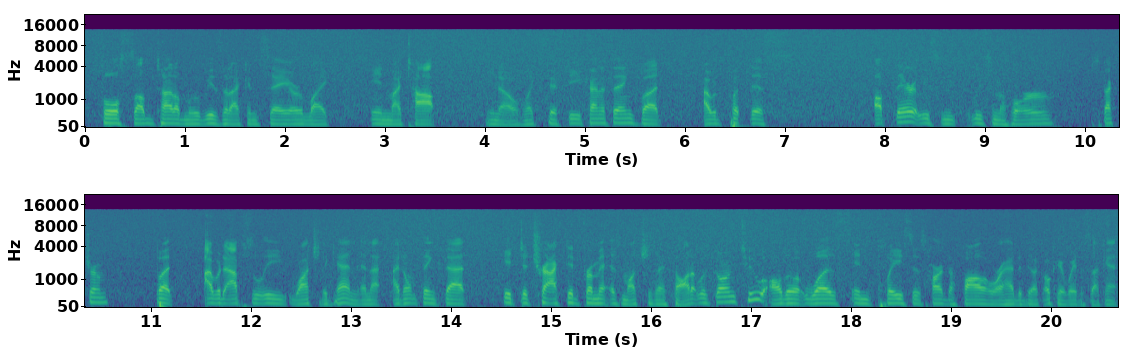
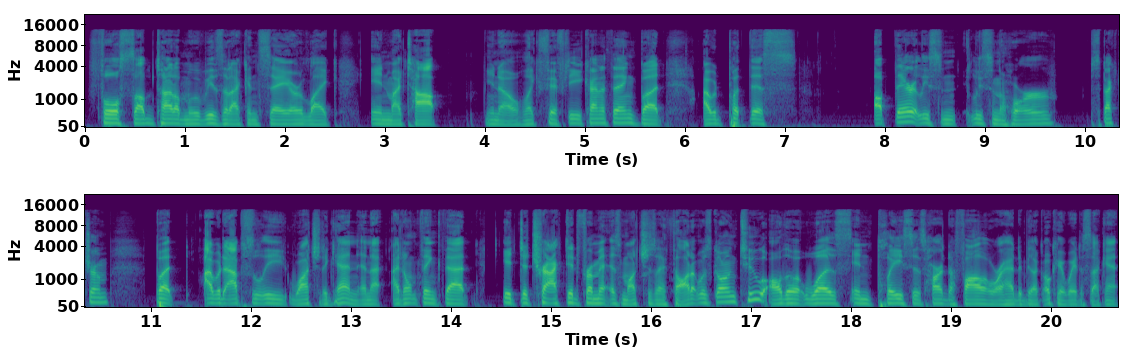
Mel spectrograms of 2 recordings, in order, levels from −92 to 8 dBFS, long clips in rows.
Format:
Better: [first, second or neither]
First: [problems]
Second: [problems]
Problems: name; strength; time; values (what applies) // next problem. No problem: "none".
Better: second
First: hiss; loud; throughout; 5 dB below the speech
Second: none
